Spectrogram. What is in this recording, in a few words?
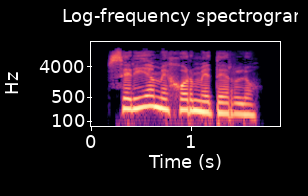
spanish, spanish phrases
